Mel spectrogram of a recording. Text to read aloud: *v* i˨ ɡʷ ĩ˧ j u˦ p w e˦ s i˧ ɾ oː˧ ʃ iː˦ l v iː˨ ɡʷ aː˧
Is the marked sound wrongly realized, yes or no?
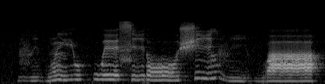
no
